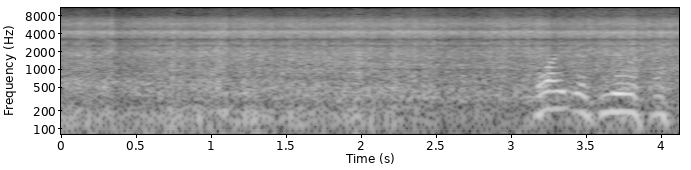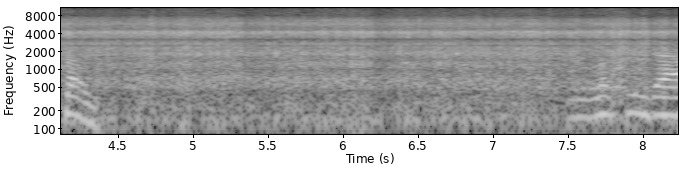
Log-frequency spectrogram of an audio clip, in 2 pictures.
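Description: A waterfall splashes and roars steadily close by.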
